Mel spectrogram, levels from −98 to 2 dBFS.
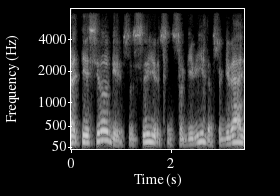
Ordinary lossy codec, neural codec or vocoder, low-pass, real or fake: MP3, 64 kbps; none; 7.2 kHz; real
